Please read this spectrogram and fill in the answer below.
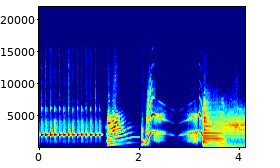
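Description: Edited-in cartoon sound effects: a rapid pulsing beep-like tone that cuts off about a second in, then springy rising boing glides, a whistle that swoops up and down, and from about three seconds a held, bright chord.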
